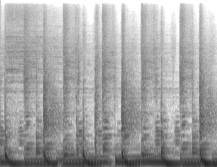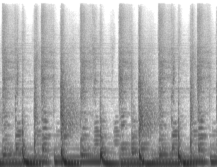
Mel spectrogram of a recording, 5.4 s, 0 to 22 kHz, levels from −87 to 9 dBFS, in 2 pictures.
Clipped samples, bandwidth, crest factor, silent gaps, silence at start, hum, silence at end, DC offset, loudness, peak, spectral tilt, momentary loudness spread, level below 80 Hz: under 0.1%; 19 kHz; 14 dB; none; 0 s; none; 0 s; under 0.1%; -17 LUFS; 0 dBFS; -5.5 dB/octave; 3 LU; -18 dBFS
